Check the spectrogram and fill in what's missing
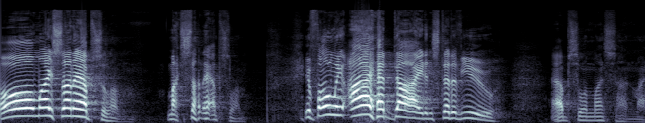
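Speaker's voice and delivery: acted, very loud wailing lament with swooping pitch. Quoting a famous Old Testament lament for a son, as a crying lament. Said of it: "Can you hear him crying?".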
